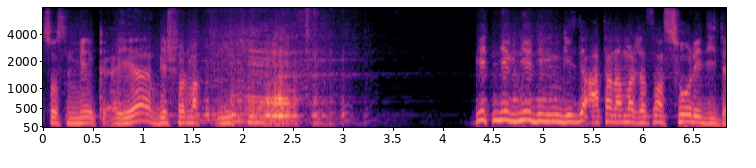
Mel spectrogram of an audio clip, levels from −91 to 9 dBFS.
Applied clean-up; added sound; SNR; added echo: neural mask model RNNoise.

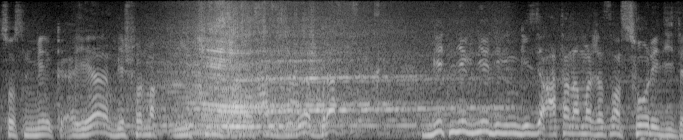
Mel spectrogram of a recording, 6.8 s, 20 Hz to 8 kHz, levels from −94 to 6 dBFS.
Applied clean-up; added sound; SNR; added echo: none; Accelerating, revving, vroom; 0 dB; none.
